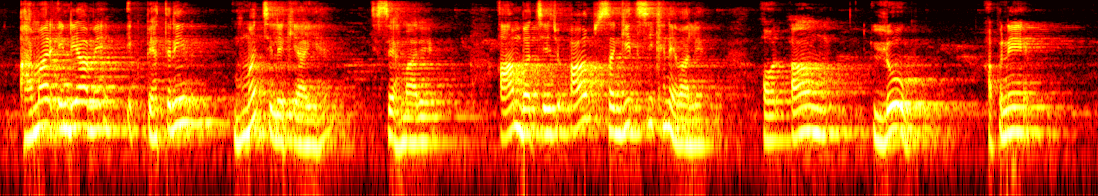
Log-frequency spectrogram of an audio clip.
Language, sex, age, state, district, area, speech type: Hindi, male, 45-60, Bihar, Begusarai, rural, spontaneous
